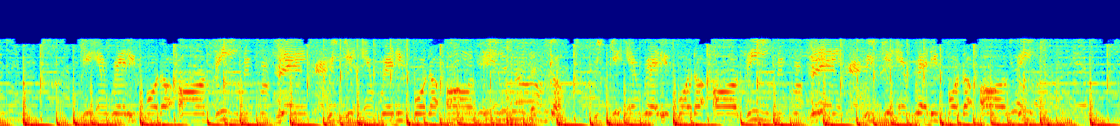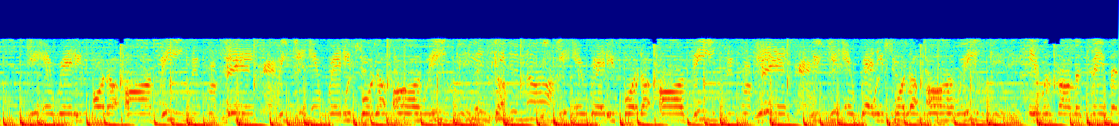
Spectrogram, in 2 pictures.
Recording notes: TNTSuperfantastic Conference Call.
